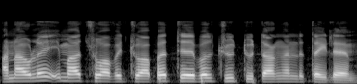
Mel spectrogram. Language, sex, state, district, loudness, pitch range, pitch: Wancho, male, Arunachal Pradesh, Longding, -15 LUFS, 130-150 Hz, 140 Hz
